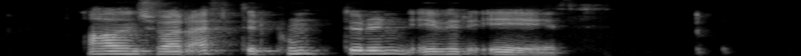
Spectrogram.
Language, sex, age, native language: Icelandic, male, 20-29, Icelandic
